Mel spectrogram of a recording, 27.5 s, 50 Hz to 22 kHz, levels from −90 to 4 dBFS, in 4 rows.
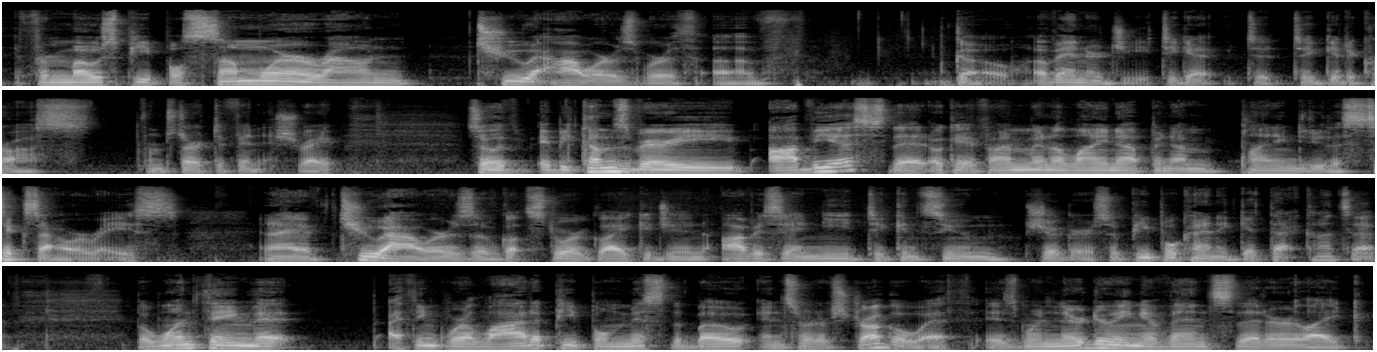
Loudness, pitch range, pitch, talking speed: -26 LUFS, 80-100 Hz, 90 Hz, 200 wpm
